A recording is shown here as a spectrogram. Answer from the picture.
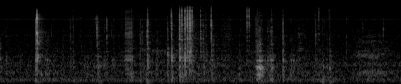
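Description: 1x1 LEGO bricks being pressed onto the studs of a LEGO plate chassis: a scatter of light plastic clicks and taps, one sharp click about a third of a second in and a cluster near the two-second mark.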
